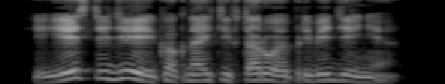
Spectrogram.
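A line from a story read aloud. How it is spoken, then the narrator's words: Deep bass voice. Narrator (Russian): пробасил Олан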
